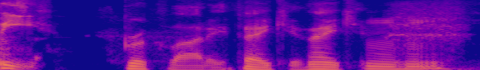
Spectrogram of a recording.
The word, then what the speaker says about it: Bruichladdich: I always forget how to pronounce Bruichladdich. it. Bruichladdich.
